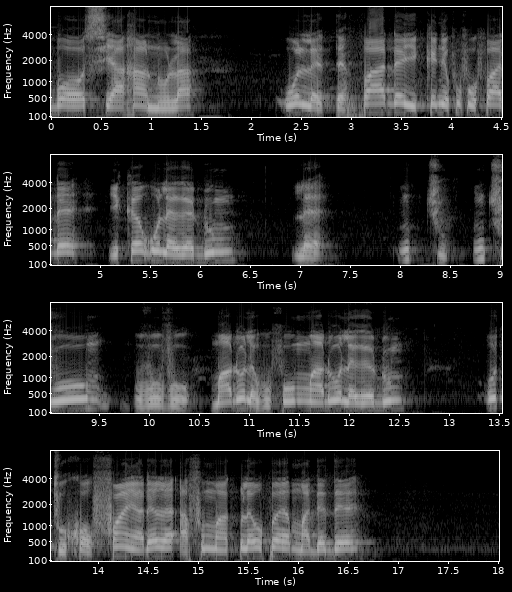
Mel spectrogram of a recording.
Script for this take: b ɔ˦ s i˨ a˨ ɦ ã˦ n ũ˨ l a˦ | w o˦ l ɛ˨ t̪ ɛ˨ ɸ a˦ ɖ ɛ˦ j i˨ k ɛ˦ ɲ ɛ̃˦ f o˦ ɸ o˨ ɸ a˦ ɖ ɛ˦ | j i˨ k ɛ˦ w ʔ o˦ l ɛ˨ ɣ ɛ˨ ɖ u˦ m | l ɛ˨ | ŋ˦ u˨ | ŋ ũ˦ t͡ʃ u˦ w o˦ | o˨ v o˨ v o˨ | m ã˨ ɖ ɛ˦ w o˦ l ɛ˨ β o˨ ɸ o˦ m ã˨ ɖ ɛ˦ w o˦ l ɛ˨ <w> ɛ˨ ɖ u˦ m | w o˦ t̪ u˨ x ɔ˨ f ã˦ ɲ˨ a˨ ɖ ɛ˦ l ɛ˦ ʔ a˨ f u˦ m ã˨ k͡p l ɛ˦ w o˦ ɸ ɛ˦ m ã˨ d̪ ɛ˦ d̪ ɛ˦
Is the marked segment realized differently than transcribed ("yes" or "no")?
yes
